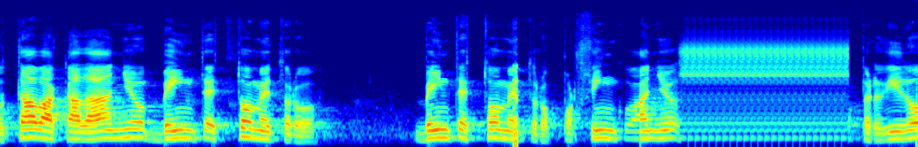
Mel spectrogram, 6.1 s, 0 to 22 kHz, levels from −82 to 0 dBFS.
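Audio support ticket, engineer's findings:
Chirp/blip of misplaced energy at 3.43–3.46 s, roughly 27 ms, about a couple of frames' worth. Corrupt frame decoded: flipped bits in compressed frames, decoder played them anyway, misread gains and codes pushed energy into wrong frequency bands.

Abrupt level drop at 4.16 s, sound and background noise falling together by about 12 dB, restored by 4.28 s. Likely a sudden gain jump: digital gain stepped sample to sample with no ramp, e.g. setting or bit shift applied directly.

Machine-gun stutter 4.60–5.67 s, one 46.44 ms slice repeating exactly at 21.5 Hz, some 23 times, about a second of audio lost. System hang loop: host/driver froze, hardware kept cycling its ring buffer. Loop length fits a 2048-sample buffer.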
